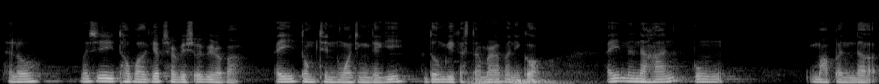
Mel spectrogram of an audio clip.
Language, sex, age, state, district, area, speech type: Manipuri, male, 18-30, Manipur, Thoubal, rural, spontaneous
